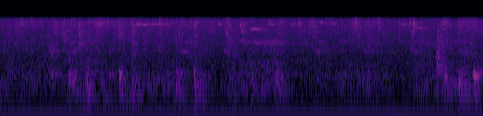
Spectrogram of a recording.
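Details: Siberian Husky pups making soft, short whimpers and squeaky grunts, scattered irregularly through the recording over a steady background hiss.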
